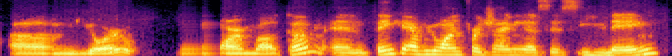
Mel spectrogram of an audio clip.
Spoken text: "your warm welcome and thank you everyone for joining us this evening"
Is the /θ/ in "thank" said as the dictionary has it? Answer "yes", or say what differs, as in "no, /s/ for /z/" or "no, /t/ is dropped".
yes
